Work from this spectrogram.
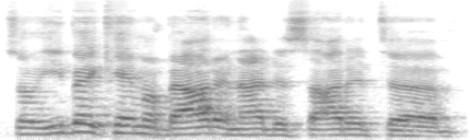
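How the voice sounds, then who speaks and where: A man's voice: on the high side, moderate pace, fairly bright tone. A man in his forties from Pakistan, a restaurant owner telling his story in a loose, talkative way during a casual interview.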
